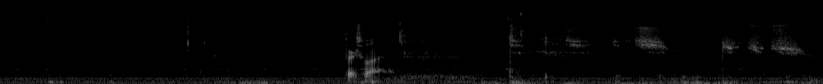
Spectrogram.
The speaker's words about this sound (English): No, I'm clicking this.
